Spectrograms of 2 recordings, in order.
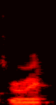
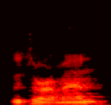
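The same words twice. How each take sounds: First: It is said in a plain English accent. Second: It is said in a Japanese-style accent.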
